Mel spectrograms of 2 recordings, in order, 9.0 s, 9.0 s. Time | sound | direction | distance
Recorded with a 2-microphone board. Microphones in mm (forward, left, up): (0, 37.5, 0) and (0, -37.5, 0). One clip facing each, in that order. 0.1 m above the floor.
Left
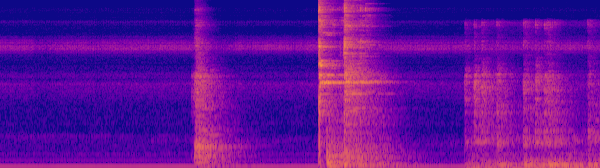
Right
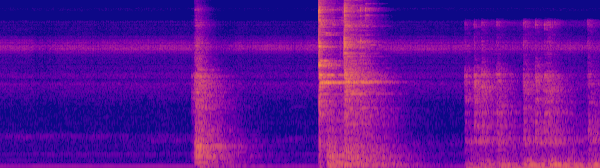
2.9 | a pop | 20° left (ahead or behind) | 1.2 m
4.8 | breaking glass | 45° left (ahead or behind) | 0.6 m
7.0 | typing on a keyboard | 45° left (ahead or behind) | 0.8 m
